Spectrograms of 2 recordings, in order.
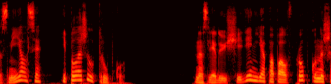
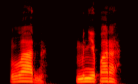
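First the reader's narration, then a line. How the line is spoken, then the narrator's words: Forced out reluctantly. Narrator (Russian): выдавил из себя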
